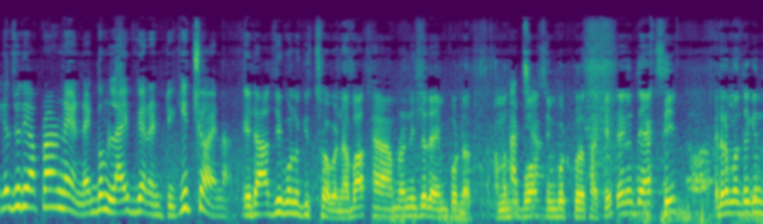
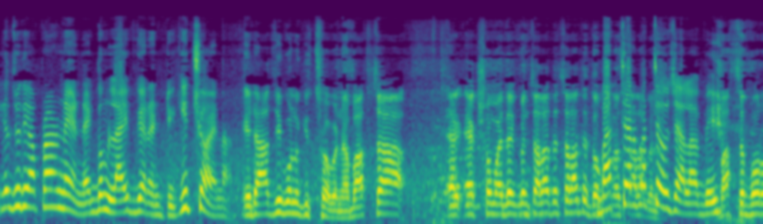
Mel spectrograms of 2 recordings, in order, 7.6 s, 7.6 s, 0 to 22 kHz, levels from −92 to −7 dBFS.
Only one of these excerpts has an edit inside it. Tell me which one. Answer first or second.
first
